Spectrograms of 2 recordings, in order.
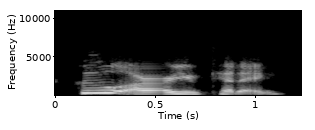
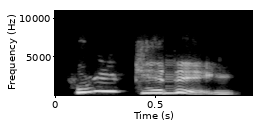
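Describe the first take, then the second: First: Said in the usual way. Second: High incredulous jab at herself, Australian meal prep. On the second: Real, not acted. Mocking her past self over salads, high incredulous. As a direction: scoff high at your own salad plan.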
